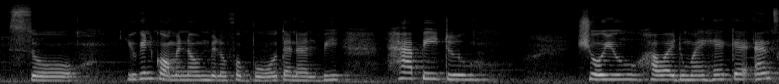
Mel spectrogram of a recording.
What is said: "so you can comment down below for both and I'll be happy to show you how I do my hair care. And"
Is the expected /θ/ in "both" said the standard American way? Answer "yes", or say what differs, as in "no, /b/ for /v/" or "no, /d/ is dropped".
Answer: no, /t/ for /θ/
